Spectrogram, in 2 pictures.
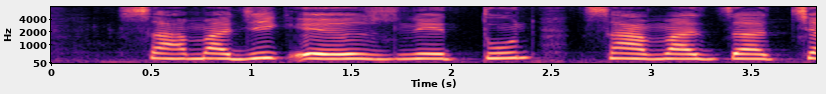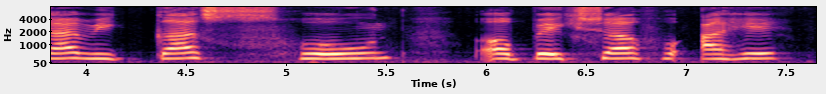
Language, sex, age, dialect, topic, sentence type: Marathi, female, 18-24, Varhadi, banking, statement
